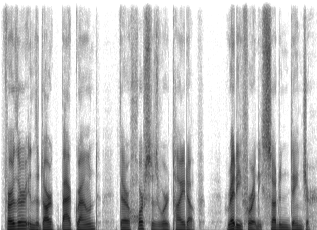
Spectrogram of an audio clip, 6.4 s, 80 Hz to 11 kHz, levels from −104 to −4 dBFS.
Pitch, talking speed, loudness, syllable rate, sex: 110 Hz, 140 wpm, -20 LUFS, 4.3 syllables/s, male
